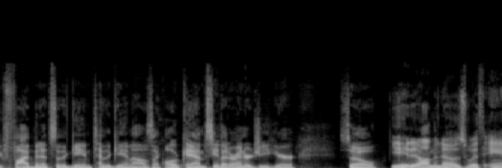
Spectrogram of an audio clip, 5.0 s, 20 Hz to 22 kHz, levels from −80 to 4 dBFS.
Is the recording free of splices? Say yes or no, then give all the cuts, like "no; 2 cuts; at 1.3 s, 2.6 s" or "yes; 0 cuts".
no; 4 cuts; at 1.0 s, 1.7 s, 2.2 s, 3.8 s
